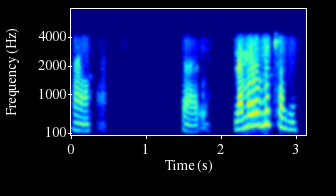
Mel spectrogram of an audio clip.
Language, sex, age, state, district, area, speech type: Gujarati, female, 45-60, Gujarat, Valsad, rural, conversation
